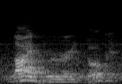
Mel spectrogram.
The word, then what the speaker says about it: library book: an item such as library book, the fall or the rise or whatever has to start on library, because this is a compound, and it therefore has early stress on the first element.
